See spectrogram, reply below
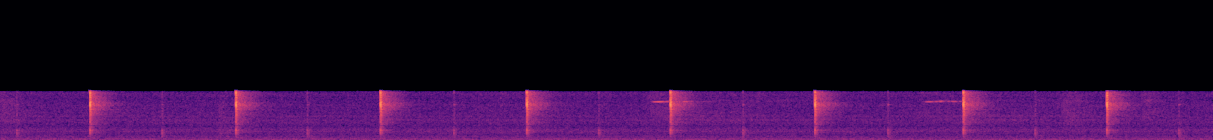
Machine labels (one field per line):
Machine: valve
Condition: normal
